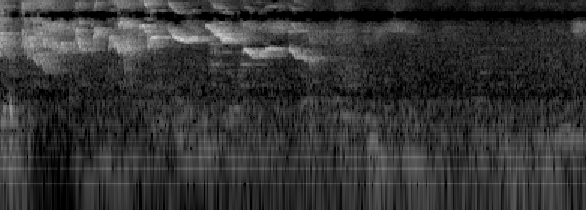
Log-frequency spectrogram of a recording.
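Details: Chestnut-bellied seed finch youngster, five months old and still brown, gives praia-style song: rapid bright whistles and slurred descending notes packed into the first two seconds, then fading into low background hum.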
